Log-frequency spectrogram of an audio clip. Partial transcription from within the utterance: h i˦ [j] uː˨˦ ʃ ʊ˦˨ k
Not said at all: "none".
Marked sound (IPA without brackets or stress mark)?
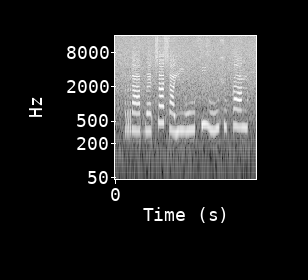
ɣ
